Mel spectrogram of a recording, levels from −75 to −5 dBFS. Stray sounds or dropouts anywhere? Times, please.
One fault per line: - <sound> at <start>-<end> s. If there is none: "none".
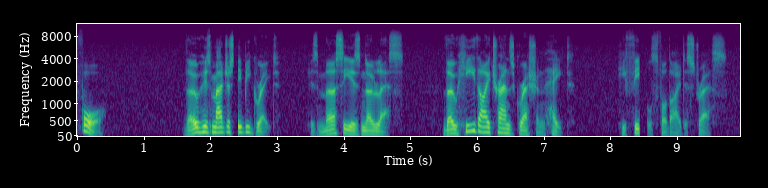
- dropout at 2.4-2.4 s
- dropout at 8.4-8.6 s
